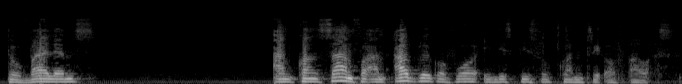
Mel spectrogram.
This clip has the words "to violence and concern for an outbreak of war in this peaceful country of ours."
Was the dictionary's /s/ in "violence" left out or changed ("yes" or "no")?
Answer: no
